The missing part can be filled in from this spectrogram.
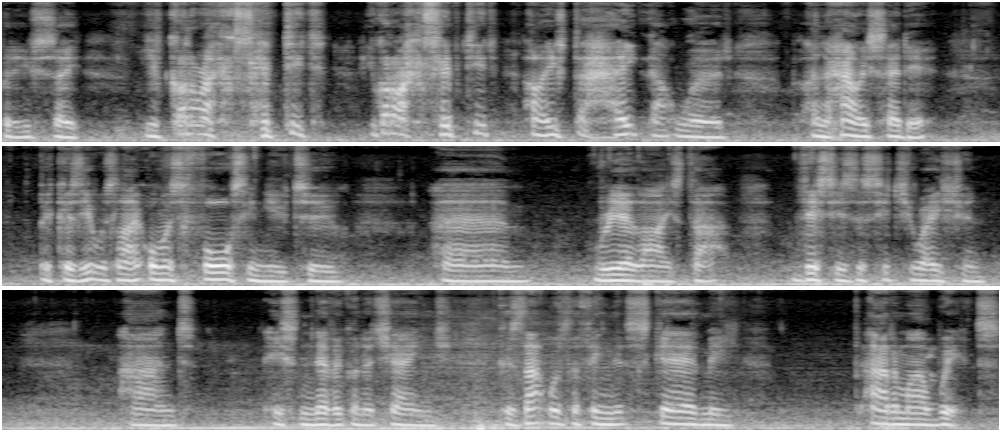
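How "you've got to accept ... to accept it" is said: put-on higher-pitched, terrible Scouse accent. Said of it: "I'm gonna do a terrible Scouse accent now".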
